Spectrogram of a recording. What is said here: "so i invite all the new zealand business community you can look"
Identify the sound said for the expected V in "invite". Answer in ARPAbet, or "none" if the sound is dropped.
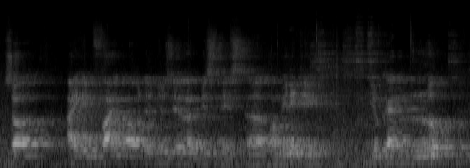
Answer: F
